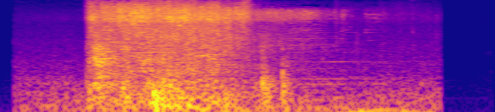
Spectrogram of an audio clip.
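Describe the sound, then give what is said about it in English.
Window glass shatters in a loud, sudden crash as someone is thrown through it, the breaking noise bursting in after a second of lower rumble and holding for several seconds before cutting off. “It's got the crash of the window.”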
